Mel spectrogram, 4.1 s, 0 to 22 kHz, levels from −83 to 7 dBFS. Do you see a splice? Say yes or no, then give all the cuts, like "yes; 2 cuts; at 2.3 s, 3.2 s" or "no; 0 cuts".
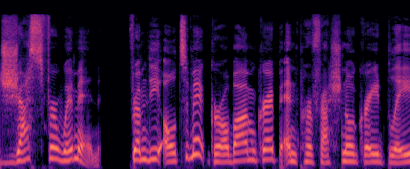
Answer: no; 0 cuts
